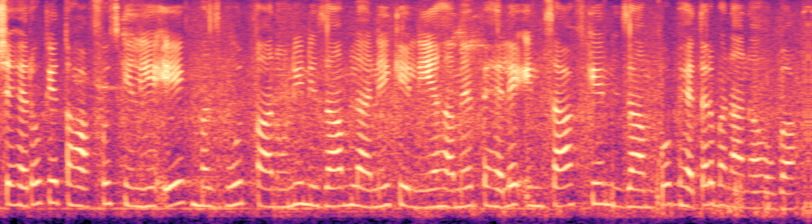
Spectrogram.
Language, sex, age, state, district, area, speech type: Urdu, female, 18-30, Delhi, East Delhi, urban, spontaneous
